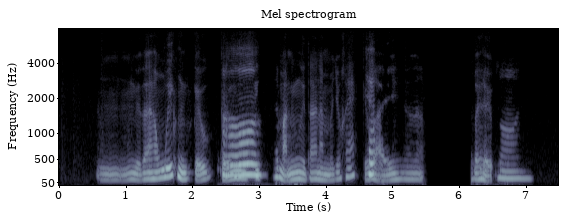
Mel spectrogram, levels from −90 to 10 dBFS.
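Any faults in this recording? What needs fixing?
Speech suppressed in double talk at 2.88 to 3.28 s, 4.85 to 4.98 s and 6.54 s: the voice drops sharply, by about 35 dB in the first and about 10 to 15 dB in the shorter two. This is likely an echo canceller mistaking the talker for loudspeaker echo while the far side speaks, and attenuating both.

Long network dropout from 5.44 to 6.19 s: the last sound smears into a short fading buzz, then about 0.65 s of silence follows. The audio resumes at 6.19 s with roughly three quarters of a second missing, likely because packets stopped arriving and the receiver could only conceal the gap.

To prevent these, tune the echo canceller's double-talk detection so near-end speech is not treated as echo, and improve the network's reliability or add redundancy so that losses this long don't occur.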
